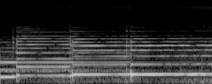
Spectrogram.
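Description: Blues guitar notes played one at a time, with a short slide up into a higher note about half a second in; the note is picked again and left to ring.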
